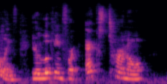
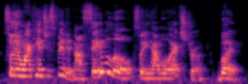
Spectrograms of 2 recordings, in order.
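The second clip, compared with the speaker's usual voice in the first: higher, louder, fast grandma voice; grandma urging granddaughter to spend, higher and louder; imitating grandma; 4 semitones higher, 6 dB louder than usual. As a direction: sweetly scold like a grandma. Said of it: "She's like".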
